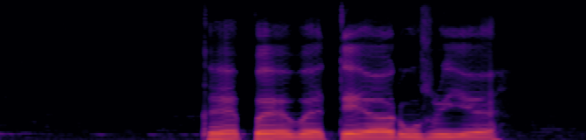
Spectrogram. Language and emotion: Russian, neutral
